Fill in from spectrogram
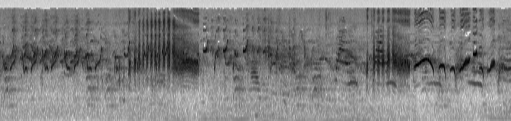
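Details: Chinese hwamei, a tame caged bird praised for its singing, sings in the morning sun: bursts of rapid whistled phrases alternating with rough, noisy chatter, ending in bright, looping whistles.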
